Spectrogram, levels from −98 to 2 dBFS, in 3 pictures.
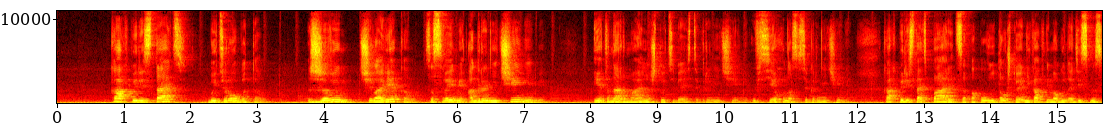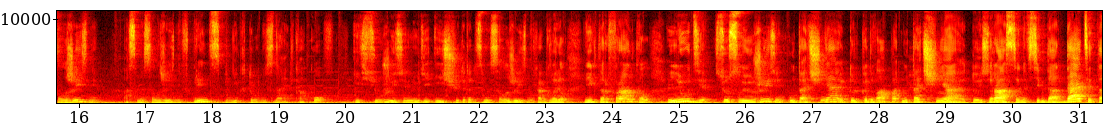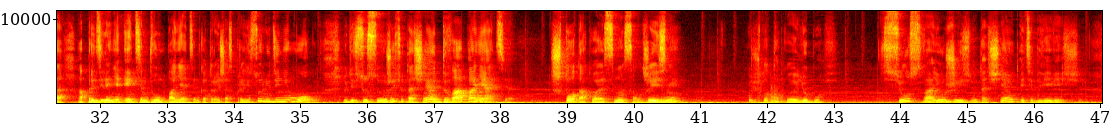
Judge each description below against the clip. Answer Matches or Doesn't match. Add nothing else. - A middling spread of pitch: Doesn't match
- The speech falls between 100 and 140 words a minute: Matches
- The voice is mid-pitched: Matches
